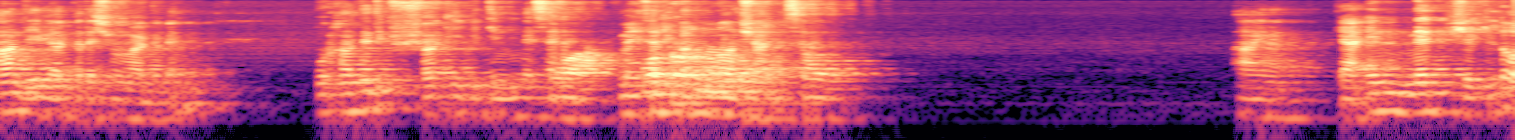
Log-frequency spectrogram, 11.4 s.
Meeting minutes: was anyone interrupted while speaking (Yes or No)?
Yes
